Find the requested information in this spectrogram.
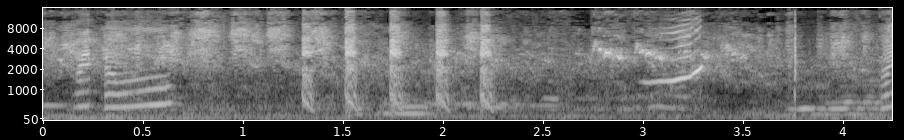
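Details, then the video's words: Pet talking parrot producing squeaky chatter with rising whistled slides, short gliding tones and sharp clicks packed into a few seconds of busy vocal play. "My talking Parrot"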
